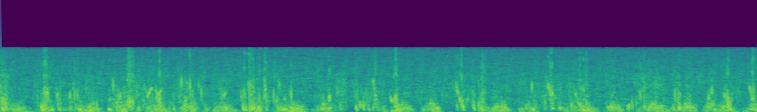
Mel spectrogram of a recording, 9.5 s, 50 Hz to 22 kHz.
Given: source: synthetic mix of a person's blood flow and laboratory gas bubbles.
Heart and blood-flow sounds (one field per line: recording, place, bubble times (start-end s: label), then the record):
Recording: Doppler ultrasound of blood flow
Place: precordium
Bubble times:
0.00-0.18 s: bubbles
0.44-1.25 s: bubbles
1.33-2.08 s: bubbles
2.10-2.56 s: bubbles
2.72-2.85 s: bubbles
2.99-3.71 s: bubbles
4.08-4.35 s: bubbles
4.41-4.80 s: bubbles
4.84-5.04 s: bubbles
5.63-6.09 s: bubbles
6.25-6.33 s: bubbles
6.61-7.38 s: bubbles
7.55-7.68 s: bubbles
7.81-8.31 s: bubbles
8.38-8.67 s: bubbles
8.81-8.97 s: bubbles
9.00-9.18 s: bubbles
9.34-9.47 s: bubbles
From the record:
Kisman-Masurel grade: 343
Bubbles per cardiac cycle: rolling drumbeat, 9 or more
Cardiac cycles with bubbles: 100%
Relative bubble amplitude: loud (0.450 to 0.775)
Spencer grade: 3 (all of the cardiac periods contain showers or single bubble signals, but not dominating or overriding the cardiac motion signals)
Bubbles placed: anywhere in the cardiac cycle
